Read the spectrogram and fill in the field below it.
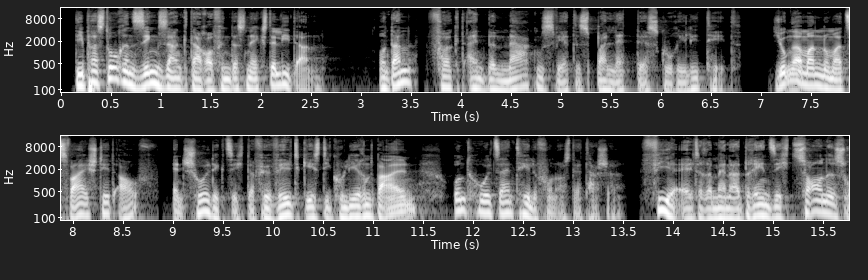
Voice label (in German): Hörbuch AUSZUG; LOFT VOICES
